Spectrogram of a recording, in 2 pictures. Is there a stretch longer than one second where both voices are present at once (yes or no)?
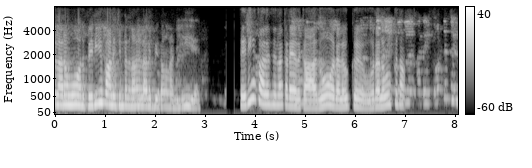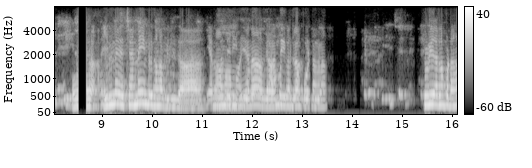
yes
